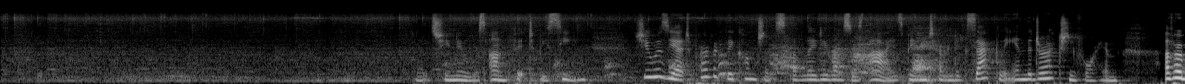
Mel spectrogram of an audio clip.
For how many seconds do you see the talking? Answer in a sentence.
You can hear the talking for 8 seconds altogether.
